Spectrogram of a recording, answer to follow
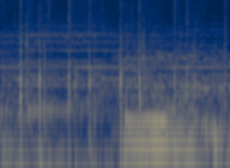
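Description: Footsteps on a hard floor, short sharp steps about three or four a second. A brief low tone sounds a little past the middle, falling slightly in pitch.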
